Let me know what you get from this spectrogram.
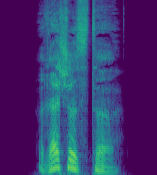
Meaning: inflection of resch: 1. strong/mixed nominative/accusative feminine singular superlative degree 2. strong nominative/accusative plural superlative degree
- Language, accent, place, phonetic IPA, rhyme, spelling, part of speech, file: German, Germany, Berlin, [ˈʁɛʃəstə], -ɛʃəstə, rescheste, adjective, De-rescheste.ogg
